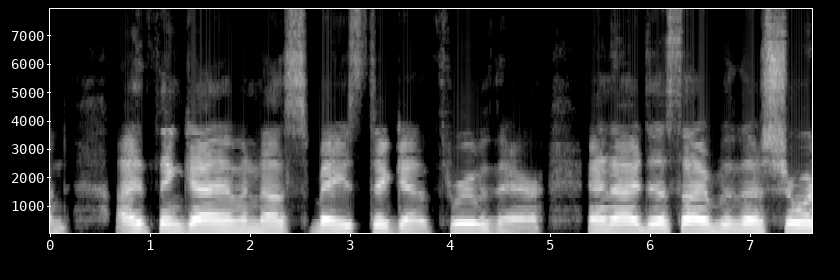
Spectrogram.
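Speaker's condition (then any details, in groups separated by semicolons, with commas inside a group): Primary lateral sclerosis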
